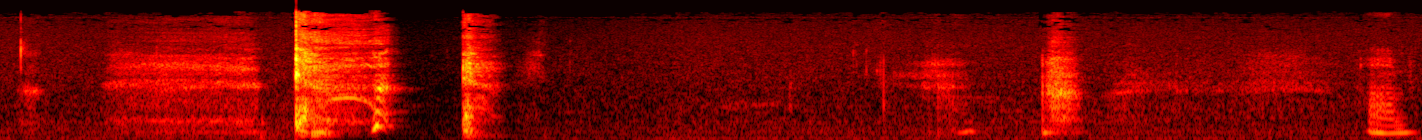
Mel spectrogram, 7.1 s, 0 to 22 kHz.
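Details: Lingering dry cough after COVID-19 (Omicron) home isolation, which also brought sore throat and loss of taste; the cough persisted long after release from isolation. Several short dry coughs with throat clearing and a little room noise.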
